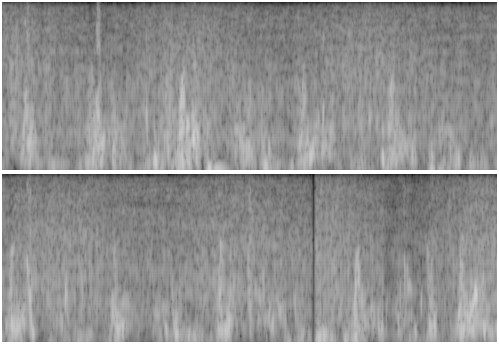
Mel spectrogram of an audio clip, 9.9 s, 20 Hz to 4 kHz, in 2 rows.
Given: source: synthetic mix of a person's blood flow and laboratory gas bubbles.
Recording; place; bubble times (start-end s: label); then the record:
Doppler ultrasound of blood flow; precordium
0.19-0.33 s: bubbles
0.87-1.20 s: bubbles
1.41-2.11 s: bubbles
2.26-2.71 s: bubbles
3.04-3.12 s: bubbles
3.16-3.25 s: bubbles
3.65-3.72 s: bubbles
3.77-3.85 s: bubbles
4.04-4.17 s: bubbles
4.19-4.34 s: bubbles
4.44-4.62 s: bubbles
4.95-5.15 s: bubbles
5.17-5.32 s: bubbles
5.54-5.63 s: bubbles
6.55-6.75 s: bubbles
7.39-7.68 s: bubbles
7.83-7.92 s: bubbles
8.52-8.56 s: bubbles
8.65-8.82 s: bubbles
8.86-9.30 s: bubbles
9.47-9.88 s: bubbles
From the record:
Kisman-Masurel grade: 242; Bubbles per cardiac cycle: several, 3 to 8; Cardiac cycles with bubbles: 100%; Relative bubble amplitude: moderate (0.250 to 0.450); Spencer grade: 3 (all of the cardiac periods contain showers or single bubble signals, but not dominating or overriding the cardiac motion signals); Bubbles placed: anywhere in the cardiac cycle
